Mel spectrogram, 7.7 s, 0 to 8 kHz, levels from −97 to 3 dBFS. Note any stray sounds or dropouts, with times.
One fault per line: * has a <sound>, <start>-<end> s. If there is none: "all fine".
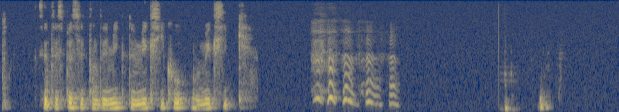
* has a laugh, 3.9-5.0 s
* has a thud, 6.2-6.5 s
